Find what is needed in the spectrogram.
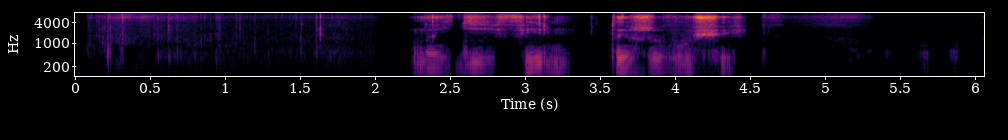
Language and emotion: Russian, neutral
